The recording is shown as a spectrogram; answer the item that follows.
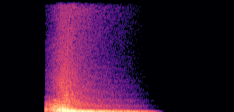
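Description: A whoosh sound effect with a deep low end, coming in about half a second in and fading away over about a second.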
